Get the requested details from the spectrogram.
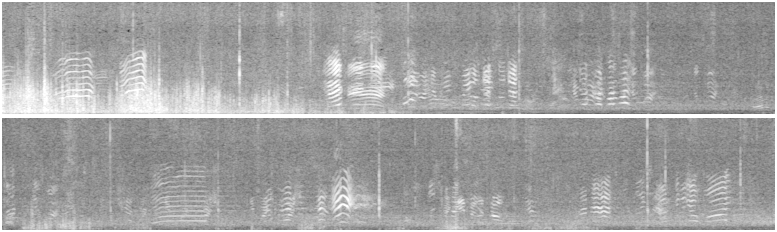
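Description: Young girls shout to each other across an open field, some way off.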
